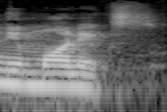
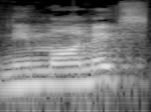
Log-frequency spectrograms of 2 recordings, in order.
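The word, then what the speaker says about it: mnemonics: योग्य बात है कि यहां पर इसकी स्पेलिंग स्टार्ट होती है उनसे जब पीएम साइलेंट होता है इसे पढ़ा जाता है निमोनिक्स निमोनिक्स अल्फाबेट और डिजिट यानी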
